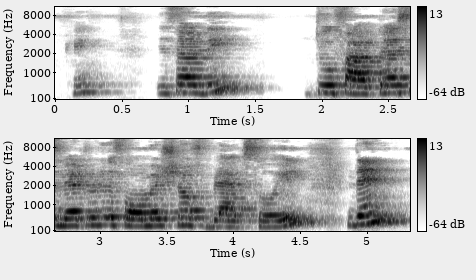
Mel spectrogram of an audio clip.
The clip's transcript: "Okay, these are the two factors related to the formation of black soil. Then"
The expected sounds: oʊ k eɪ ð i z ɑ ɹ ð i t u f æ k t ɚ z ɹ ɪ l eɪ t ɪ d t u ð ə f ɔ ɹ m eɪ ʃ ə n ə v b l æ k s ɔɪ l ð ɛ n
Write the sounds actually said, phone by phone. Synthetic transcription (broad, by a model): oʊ k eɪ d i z ɑ ɹ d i t u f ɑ t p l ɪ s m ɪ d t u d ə f ɔ ɹ m eɪ ʃ ə n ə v b l æ k s ɔɪ l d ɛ n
